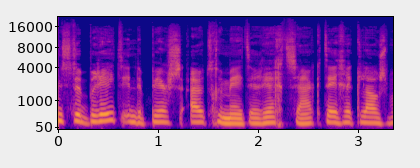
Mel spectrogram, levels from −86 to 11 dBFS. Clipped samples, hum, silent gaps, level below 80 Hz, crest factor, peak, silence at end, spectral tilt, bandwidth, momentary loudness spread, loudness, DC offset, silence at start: under 0.1%; none; none; -68 dBFS; 16 dB; -4 dBFS; 0 s; -5.5 dB/octave; 18 kHz; 5 LU; -20 LUFS; under 0.1%; 0 s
